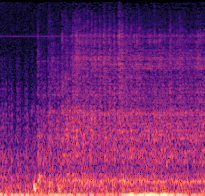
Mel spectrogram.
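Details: Cassette deck found in the trash, playing a tape: low rumbling clatter over a steady whir, so the tape transport runs noisily instead of quietly; it runs quiet only with the door open.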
